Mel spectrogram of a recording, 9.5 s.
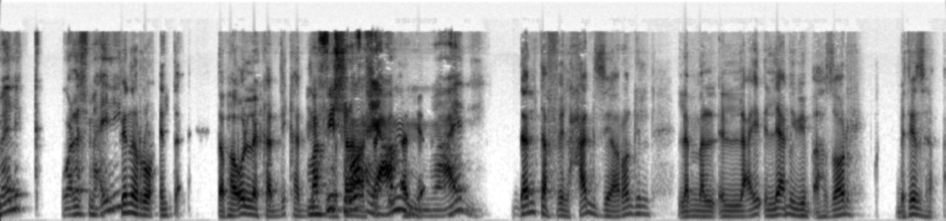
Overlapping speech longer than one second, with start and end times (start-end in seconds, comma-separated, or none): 3.1-4.3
